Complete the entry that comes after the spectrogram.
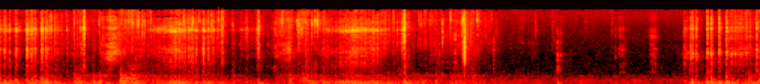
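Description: A metal utility blade scrapes across the face and edge of a solid red, palm-sized bar of soap held in the hand, shaving off curls and flakes. The continuous scraping is a bright, crackly rasp with quick ticks and small snaps. It grows quieter and sparser for a couple of seconds near the end before picking up again.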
